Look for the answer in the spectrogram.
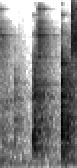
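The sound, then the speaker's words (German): Two bright electronic pings from a mobile phone, one right after the other, crisp, with the second tone rising higher than the first. No one speaks over them. “Dann hätten wir die Handybenutzer.”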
